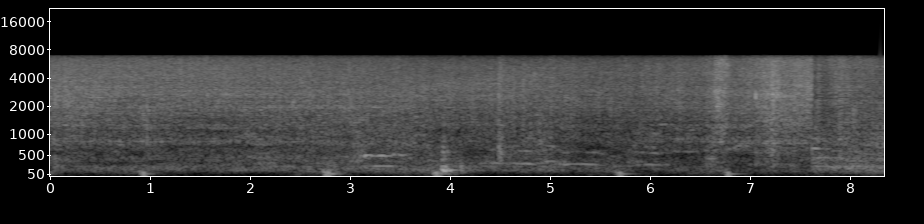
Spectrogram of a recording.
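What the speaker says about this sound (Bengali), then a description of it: "এবার আমি তেল দিয়ে ভাজবো" Boiled teasel gourd fries in oil in a pan, a soft continuous sizzle broken by several low thuds and scrapes of stirring, close and steady.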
